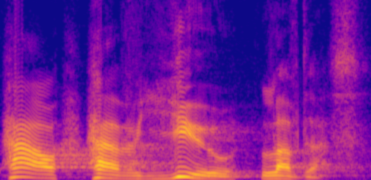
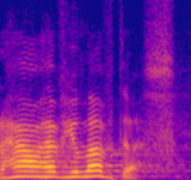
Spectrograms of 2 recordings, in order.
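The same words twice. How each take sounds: First: It sounds like a challenging, accusing demand. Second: It sounds like a sincere, humble request. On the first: The asker doubts the claim and challenges it. "Here's how it's framed" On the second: The asker genuinely wants to be shown. "Like, would you show us the ways?"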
